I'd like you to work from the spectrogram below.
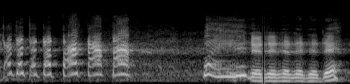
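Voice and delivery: high rapid tak tak chatter of a nagging wife; mimicked nagging. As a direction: rattle it off like endless nagging. (tiruan omelan istri yang cerewet, nada tinggi)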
